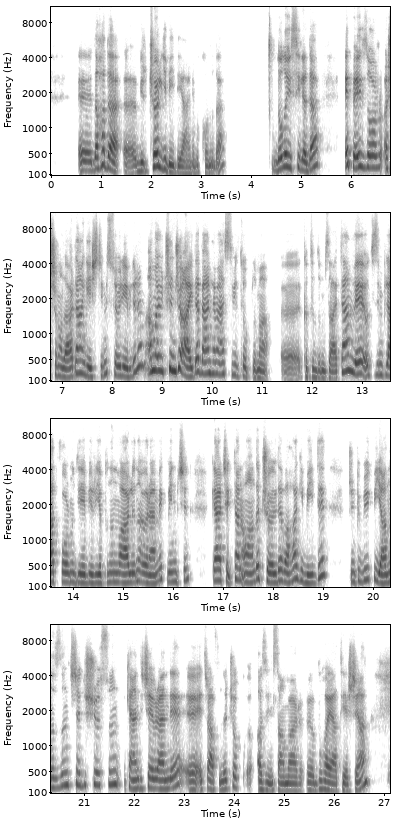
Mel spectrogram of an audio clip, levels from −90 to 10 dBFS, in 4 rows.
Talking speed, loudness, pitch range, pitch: 125 wpm, -26 LUFS, 165-245 Hz, 195 Hz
